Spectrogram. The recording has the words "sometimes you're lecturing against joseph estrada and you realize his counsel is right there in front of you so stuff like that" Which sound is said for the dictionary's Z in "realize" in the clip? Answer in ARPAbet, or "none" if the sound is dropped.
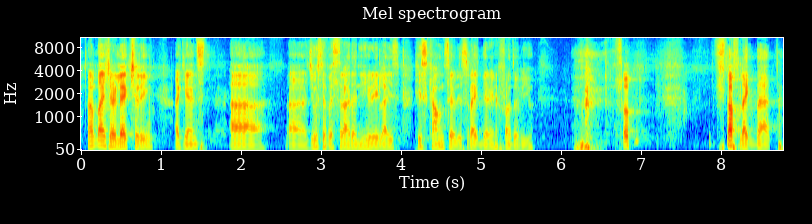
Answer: S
